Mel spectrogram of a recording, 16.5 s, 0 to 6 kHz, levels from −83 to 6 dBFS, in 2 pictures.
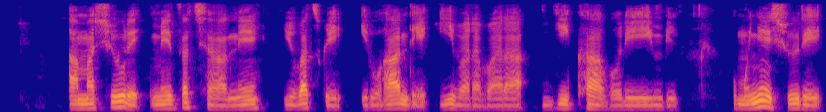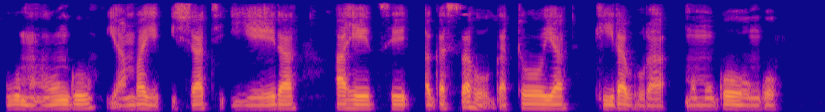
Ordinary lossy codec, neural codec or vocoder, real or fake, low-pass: MP3, 48 kbps; none; real; 5.4 kHz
